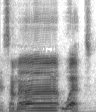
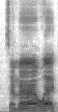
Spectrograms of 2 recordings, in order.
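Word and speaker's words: سماوات: The word samawat in the Quran has this double A in here, samawat, samawat. You don't pronounce it samawat. It's not a single A in here.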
